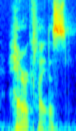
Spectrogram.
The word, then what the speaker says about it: Heraclitus: Heraclitus.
